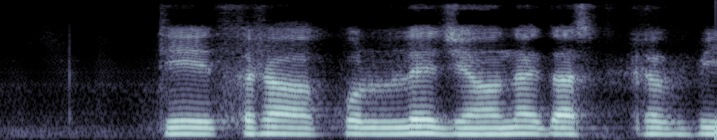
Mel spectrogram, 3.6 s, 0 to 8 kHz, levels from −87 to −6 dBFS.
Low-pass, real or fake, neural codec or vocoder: 7.2 kHz; fake; codec, 24 kHz, 0.5 kbps, DualCodec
